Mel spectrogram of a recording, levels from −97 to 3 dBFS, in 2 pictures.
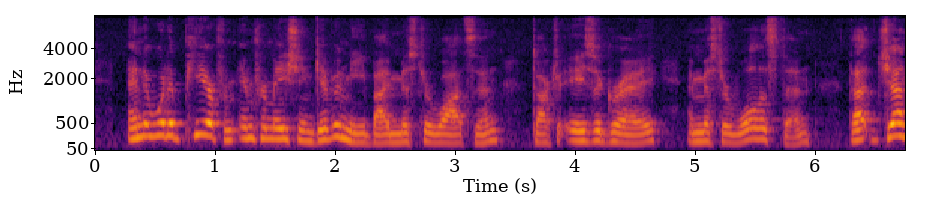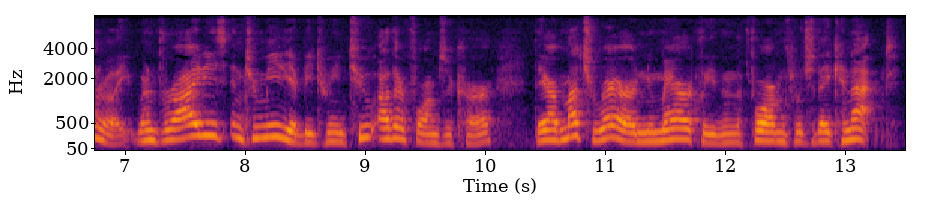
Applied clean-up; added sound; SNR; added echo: none; none; none; none.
